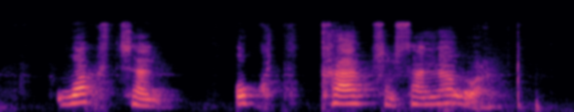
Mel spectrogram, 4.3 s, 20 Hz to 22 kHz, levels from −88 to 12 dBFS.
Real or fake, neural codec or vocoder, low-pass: fake; codec, 44.1 kHz, 1.7 kbps, Pupu-Codec; 10.8 kHz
